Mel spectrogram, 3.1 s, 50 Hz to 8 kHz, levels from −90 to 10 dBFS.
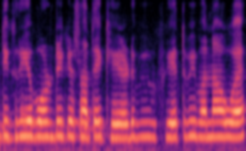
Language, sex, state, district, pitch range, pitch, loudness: Hindi, female, Himachal Pradesh, Shimla, 250-265 Hz, 255 Hz, -15 LUFS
